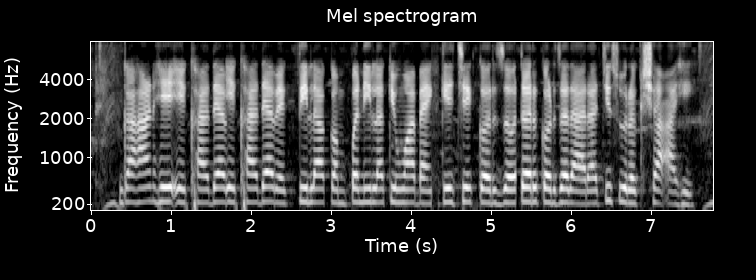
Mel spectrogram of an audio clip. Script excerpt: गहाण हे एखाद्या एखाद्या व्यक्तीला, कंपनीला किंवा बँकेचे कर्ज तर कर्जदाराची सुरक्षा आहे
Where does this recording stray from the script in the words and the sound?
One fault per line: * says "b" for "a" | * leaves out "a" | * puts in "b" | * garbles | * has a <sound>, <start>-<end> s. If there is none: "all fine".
* has a dropout, 4.2-4.3 s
